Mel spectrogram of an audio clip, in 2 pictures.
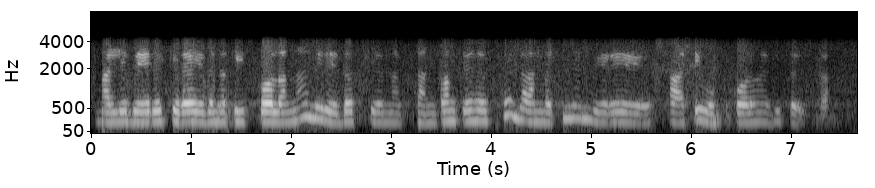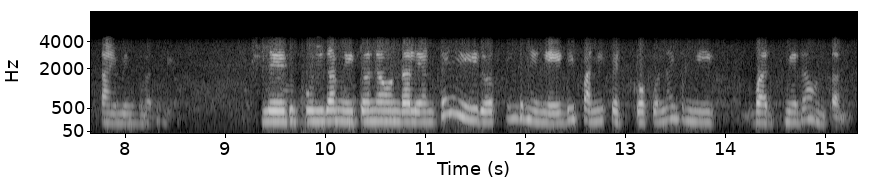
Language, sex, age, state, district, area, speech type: Telugu, female, 18-30, Andhra Pradesh, Kakinada, urban, conversation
